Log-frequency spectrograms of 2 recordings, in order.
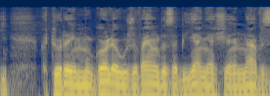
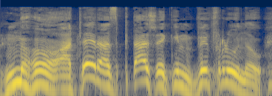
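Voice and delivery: high, louder character voice; gossipy conductor; 9 semitones higher, 5 dB louder than usual. Acted. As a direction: crow about the escape in character. Stan keeps gossiping in character.

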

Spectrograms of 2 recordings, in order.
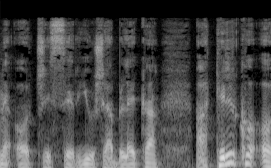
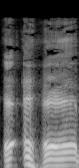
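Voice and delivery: wordless grunted agreement, raised a little; grunting driver; 6 semitones higher, 4 dB louder, faster than usual. A narrator's reading. Driver answers the chatty conductor, grunting. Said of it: "mruknął kierowca".

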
